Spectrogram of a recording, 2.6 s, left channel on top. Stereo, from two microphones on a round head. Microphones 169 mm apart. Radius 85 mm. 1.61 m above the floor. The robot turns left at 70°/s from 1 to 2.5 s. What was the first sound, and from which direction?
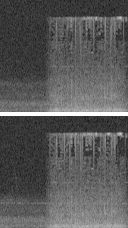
Only background noise.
